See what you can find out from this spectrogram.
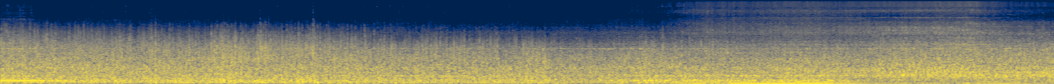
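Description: Constant coarse grinding roar under driving noise that holds with road speed, pointing to a grinding front differential.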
